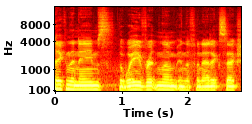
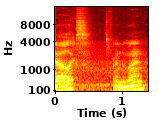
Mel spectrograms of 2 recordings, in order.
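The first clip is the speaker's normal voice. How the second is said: ordinary talk, nothing marked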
